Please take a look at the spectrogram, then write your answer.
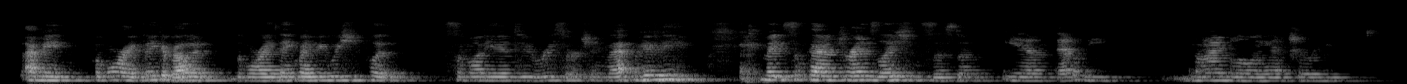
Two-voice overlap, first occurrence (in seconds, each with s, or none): none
